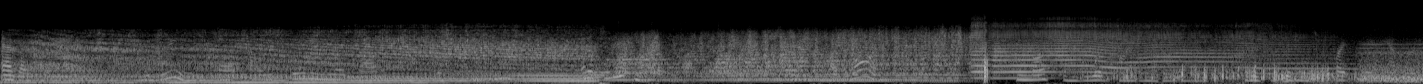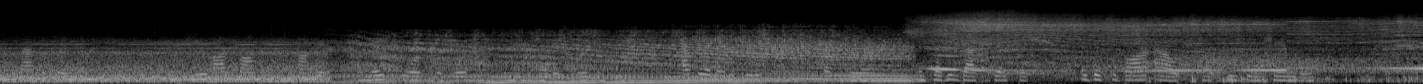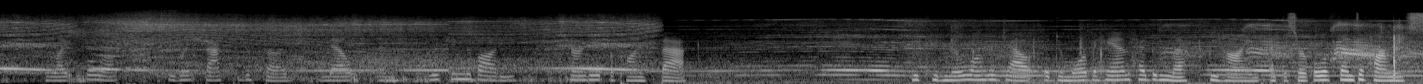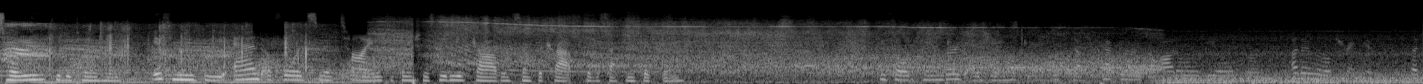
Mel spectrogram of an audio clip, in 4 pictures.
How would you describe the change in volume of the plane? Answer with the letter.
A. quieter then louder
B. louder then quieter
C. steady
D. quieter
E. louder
C.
